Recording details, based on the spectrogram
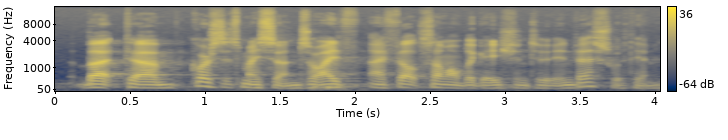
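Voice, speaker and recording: At a fairly quick pace, a man speaks in a very deep, low pitch. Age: 60s. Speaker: investment firm executive, army veteran. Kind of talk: podcast interview. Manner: halting, many fillers and repeats.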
